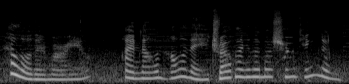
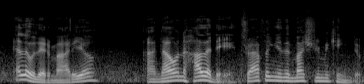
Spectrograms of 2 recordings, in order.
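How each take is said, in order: First: It is read in an imitation of Peach's voice. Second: It is read in the speaker's normal voice.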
